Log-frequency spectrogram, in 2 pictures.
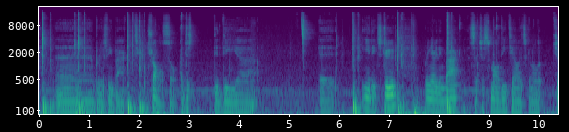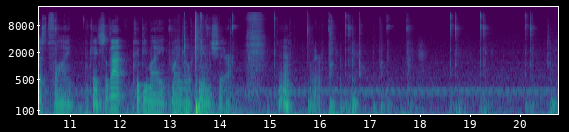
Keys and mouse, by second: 0.0 ctrl+z, 0.8 ctrl+z, 1.8 a, 2.0 Tab, 4.0 click, 6.3 a, 7.1 alt+h, 8.2 a, 13.5 ctrl+s, 16.5-18.7 drag.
